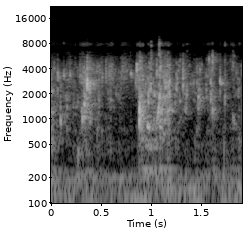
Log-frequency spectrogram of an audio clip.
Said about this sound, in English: Take off your robe and get in. Oh, it's too hot. Oh, it's gonna boil my skin. It has to be hot. Take a couple of slugs and get in there.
